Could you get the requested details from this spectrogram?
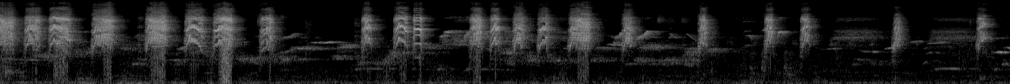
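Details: Long harsh besetan series from a grey-cheeked bulbul: dry rasping notes in quick, irregular runs, with thin whistles in the gaps and a quieter stretch midway.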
